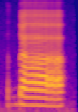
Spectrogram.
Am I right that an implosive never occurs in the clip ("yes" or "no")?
no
